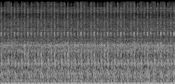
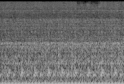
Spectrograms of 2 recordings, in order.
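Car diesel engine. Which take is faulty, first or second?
second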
